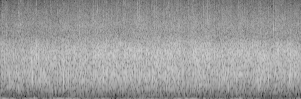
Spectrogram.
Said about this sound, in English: Give the good Lord a hand clap for the word today already.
